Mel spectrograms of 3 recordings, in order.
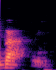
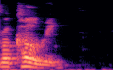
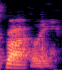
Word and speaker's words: Broccoli: Yes, that's how you pronounce his last name, Broccoli. I thought it's Broccoli. But no, it's Broccoli.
